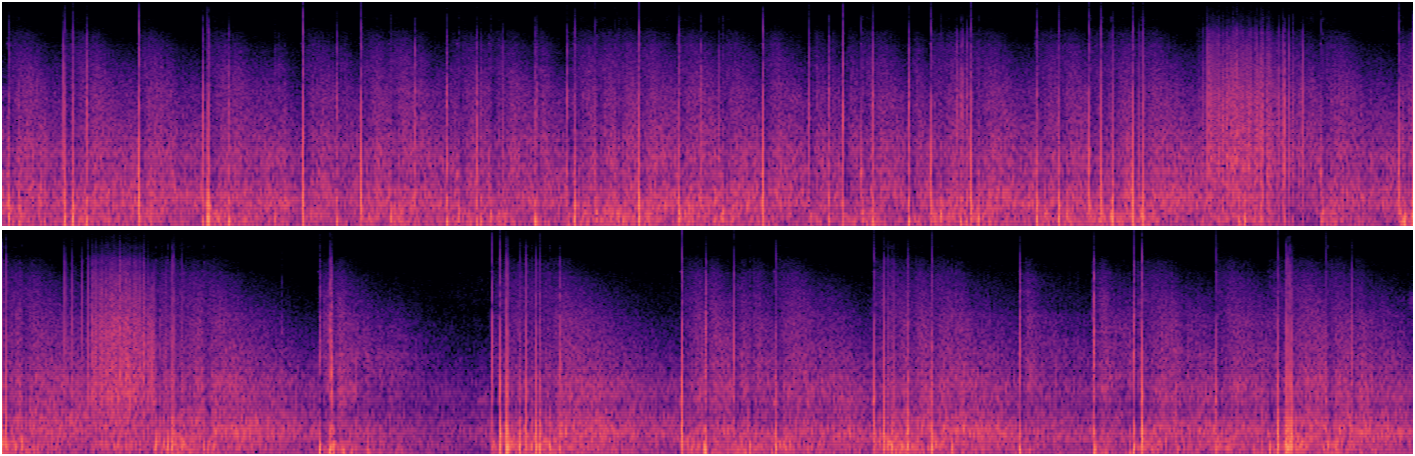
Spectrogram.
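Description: Aerial fireworks display: a rapid, continuous barrage of shell bursts and sharp cracks. About halfway through there are two stretches of hissing crackle, then a brief lull before the bangs start again.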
